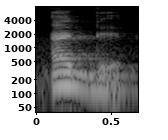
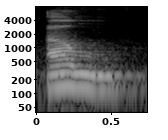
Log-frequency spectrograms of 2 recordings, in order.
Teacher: Tak boleh pantul huruf dad sebab huruf dad bukan bersifat qalqalah. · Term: rakhawah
